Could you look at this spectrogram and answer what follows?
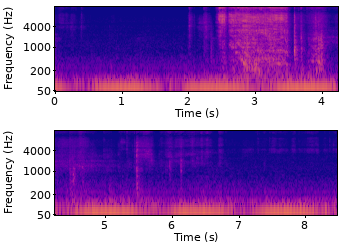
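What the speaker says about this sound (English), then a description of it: "So I think I'm going to just see if I can rip this right here." Paper or journal material being ripped by hand during journal making, one close, bright tearing pass lasting about a second over a steady low room hum, with a few small handling clicks after.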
